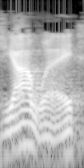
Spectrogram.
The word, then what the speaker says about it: Yahweh: And the consonants are what we would transliterate as YHWH, and the W can also be pronounced like a V, so YHVH, Yahweh or Yahweh.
